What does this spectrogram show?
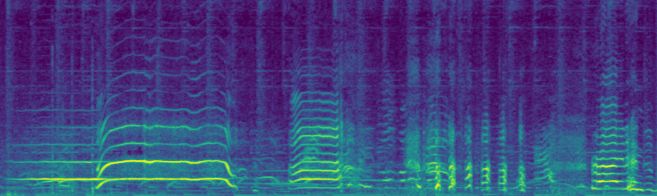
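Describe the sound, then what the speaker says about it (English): A family on an outdoor hill cheers as Mom takes her turn sliding down: close, loud shouts and whoops, with one long sustained yell and bursts of excited voices and chatter. "Everyone's cheering."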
